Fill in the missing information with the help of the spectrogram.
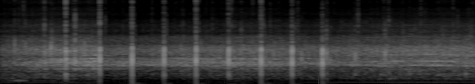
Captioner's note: applause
